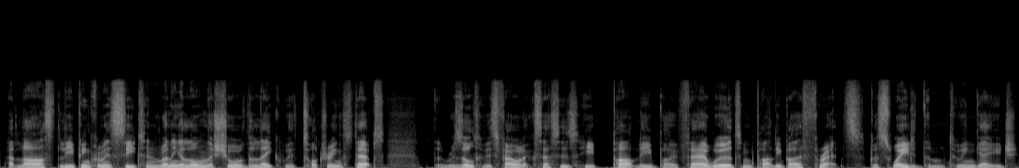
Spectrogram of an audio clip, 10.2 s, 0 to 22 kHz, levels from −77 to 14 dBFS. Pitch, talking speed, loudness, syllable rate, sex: 110 Hz, 210 wpm, -19 LUFS, 5.4 syllables/s, male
